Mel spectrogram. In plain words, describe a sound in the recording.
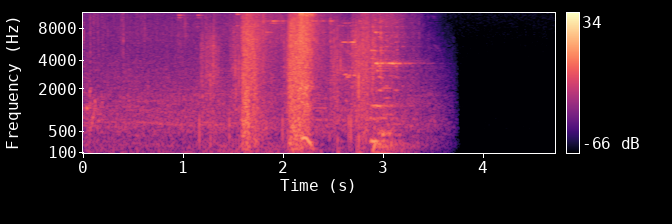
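A game character's footsteps patter on stone.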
